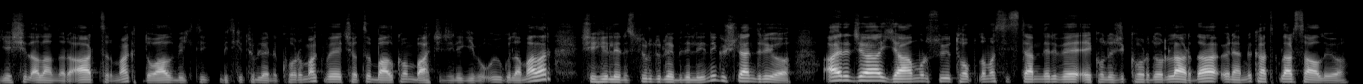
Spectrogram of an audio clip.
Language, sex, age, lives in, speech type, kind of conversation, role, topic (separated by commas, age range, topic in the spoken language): Turkish, male, 40-44, Greece, read, expert-assistant, expert, Hayatın evriminde en önemli dönüm noktaları nelerdi, hangilerine öncelik veririz?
